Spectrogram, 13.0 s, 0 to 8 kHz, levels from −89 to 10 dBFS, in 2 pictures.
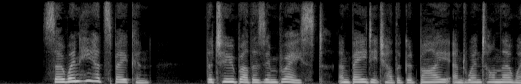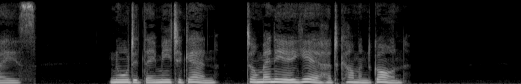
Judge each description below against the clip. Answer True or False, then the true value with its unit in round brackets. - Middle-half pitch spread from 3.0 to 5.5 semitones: False (2.5 semitones)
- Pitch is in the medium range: False (215 Hz)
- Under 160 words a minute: True (150 wpm)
